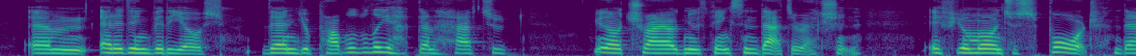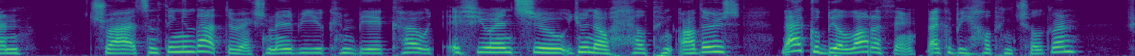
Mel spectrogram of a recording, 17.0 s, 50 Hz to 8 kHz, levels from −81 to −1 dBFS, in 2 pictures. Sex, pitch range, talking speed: female, 195-230 Hz, 195 wpm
